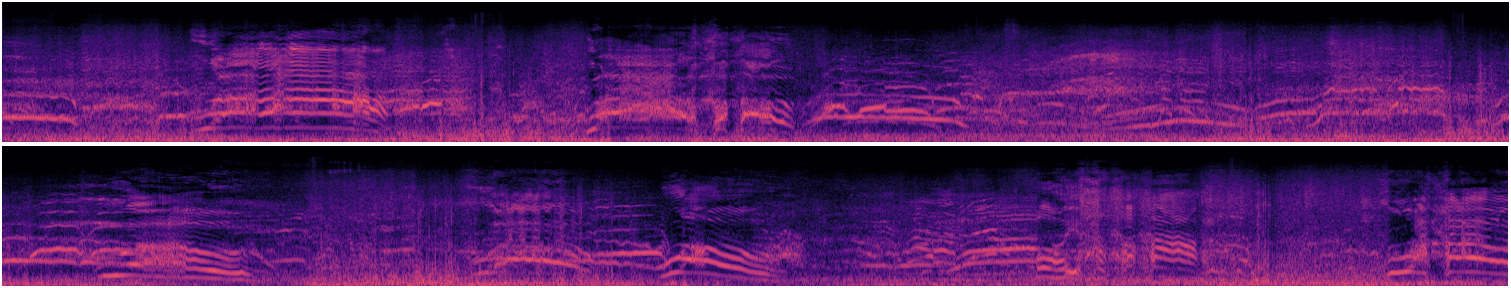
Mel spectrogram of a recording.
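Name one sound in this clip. Coaster wheels screech in shrill, bending tones on the curves.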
